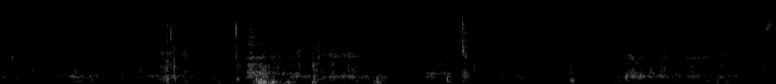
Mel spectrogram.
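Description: Faint footsteps crunching and rustling over snowy forest ground, with scattered small clicks and a louder crunch about two and a half seconds in.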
